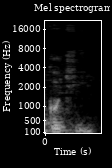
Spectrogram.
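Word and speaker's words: Cauchy: en donde el apellido su apellido escribe de la siguiente manera coach y pero se pronuncia coach y bueno esto solamente sería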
